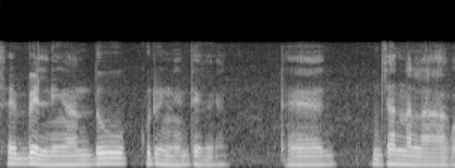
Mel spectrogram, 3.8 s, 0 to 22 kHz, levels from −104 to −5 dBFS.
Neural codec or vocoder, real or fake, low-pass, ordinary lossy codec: none; real; none; none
